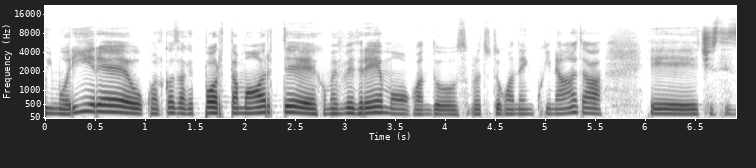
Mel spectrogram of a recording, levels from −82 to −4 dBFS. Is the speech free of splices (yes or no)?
yes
